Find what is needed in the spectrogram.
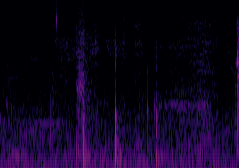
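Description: Chalk on a blackboard: three faint, short taps and strokes.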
